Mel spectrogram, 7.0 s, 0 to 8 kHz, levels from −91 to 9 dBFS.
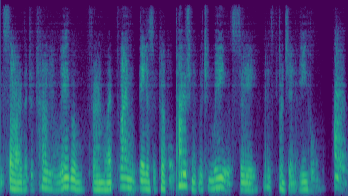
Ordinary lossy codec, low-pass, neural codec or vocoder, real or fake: AAC, 48 kbps; 7.2 kHz; codec, 44.1 kHz, 0.9 kbps, DAC; fake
